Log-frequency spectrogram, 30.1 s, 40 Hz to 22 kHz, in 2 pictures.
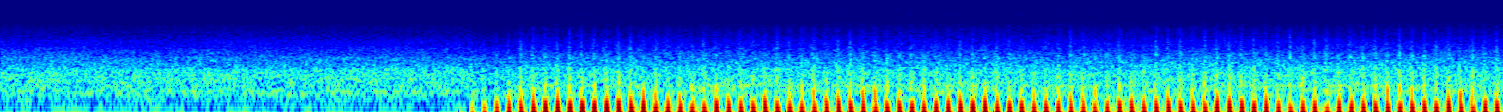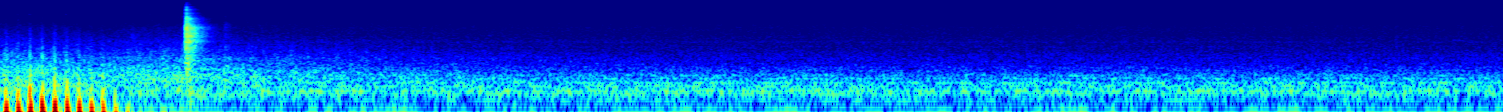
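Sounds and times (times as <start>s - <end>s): ceiling fan blades buffeting air: 0.0s - 22.0s
sharp click: 16.9s - 17.4s.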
